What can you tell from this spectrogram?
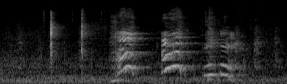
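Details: Poodle excited about going out gives three quick whines that bend downward, after a couple of sharp clicks. Faint human voices murmur underneath.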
